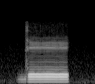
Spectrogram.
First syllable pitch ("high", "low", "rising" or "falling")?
high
